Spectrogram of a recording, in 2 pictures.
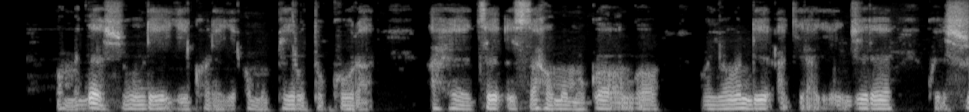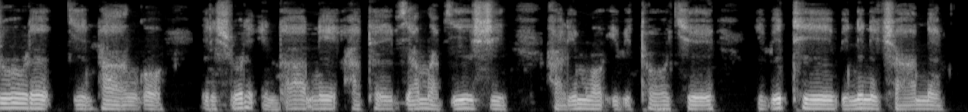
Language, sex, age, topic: Rundi, male, 25-35, education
